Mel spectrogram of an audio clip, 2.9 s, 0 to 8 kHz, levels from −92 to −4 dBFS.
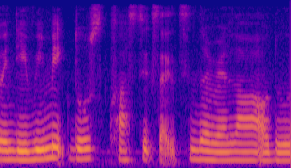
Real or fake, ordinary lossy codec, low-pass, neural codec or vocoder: real; none; 7.2 kHz; none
